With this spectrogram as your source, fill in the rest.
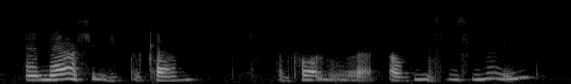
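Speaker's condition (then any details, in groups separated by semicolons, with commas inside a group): Cerebral palsy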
